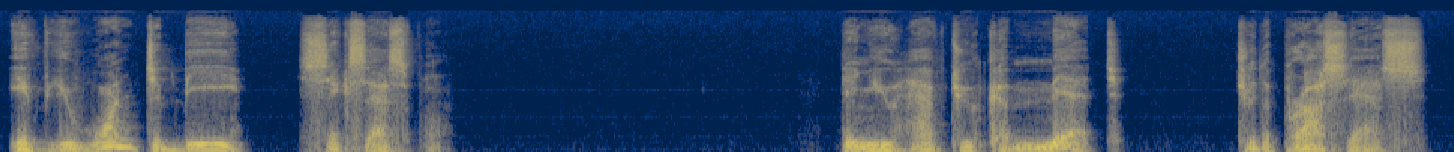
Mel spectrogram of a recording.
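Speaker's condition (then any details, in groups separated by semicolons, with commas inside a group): Partial laryngectomy from cancer; raspy voice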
